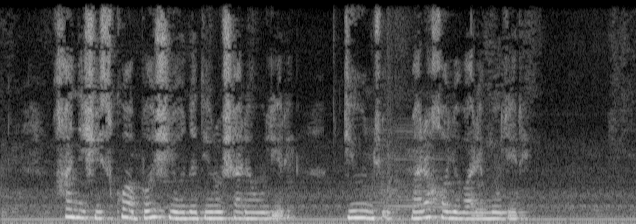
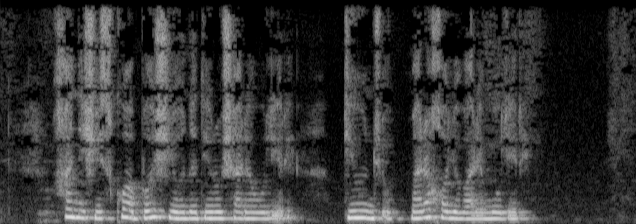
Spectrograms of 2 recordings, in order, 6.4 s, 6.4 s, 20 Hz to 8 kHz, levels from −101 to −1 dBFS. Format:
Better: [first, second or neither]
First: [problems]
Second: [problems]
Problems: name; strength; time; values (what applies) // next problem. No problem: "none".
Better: second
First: background sound (Bus); 14 dB below the speech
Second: none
